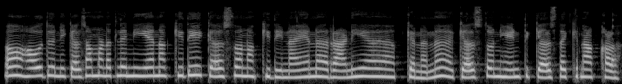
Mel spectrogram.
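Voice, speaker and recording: A woman's voice: very high-pitched, level tone. A woman with a North Karnataka accent voicing a grumbling, overworked young village wife in a comedy cartoon. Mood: scolding. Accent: North Karnataka Kannada. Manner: nagging, complaining, fast-talking.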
